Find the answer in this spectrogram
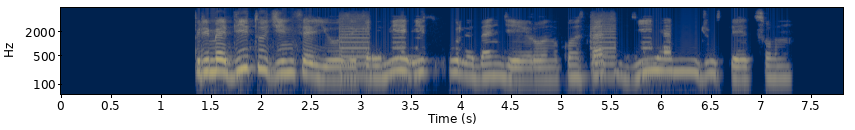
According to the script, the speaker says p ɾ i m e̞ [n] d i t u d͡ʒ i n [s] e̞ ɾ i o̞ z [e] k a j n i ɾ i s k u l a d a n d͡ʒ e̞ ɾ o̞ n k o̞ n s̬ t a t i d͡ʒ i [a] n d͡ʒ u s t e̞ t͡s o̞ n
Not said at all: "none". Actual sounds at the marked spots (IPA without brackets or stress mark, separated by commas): none, s, e, a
